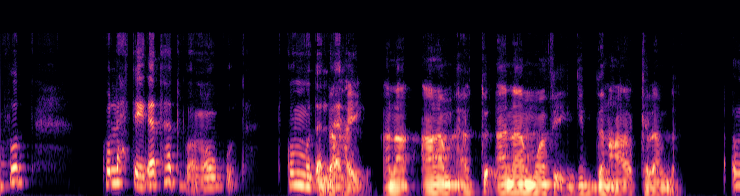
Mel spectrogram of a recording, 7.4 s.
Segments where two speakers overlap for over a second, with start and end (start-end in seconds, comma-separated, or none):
none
